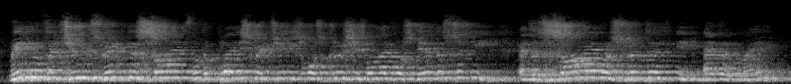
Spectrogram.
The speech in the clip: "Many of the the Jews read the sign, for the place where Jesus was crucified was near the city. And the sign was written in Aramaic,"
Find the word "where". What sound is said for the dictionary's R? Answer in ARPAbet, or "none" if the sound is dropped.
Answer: R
